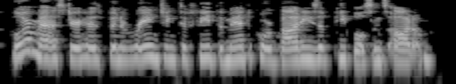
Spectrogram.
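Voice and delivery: ordinary talk, nothing marked

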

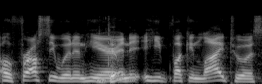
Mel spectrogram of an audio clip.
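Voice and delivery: usual speaking voice

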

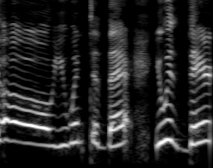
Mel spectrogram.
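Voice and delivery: play-acted, high-pitched, laughing through the words. Retelling an Uber driver's reaction to where they went, imitating someone cracking up. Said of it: "he starts cracking up".

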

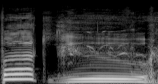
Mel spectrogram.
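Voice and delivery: long, loud, stretched-out delivery with "you" drawn out. Retelling a favourite movie moment, with a big, long, drawn-out delivery. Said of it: "a big, long, drawn out".

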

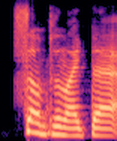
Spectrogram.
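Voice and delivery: ordinary talk

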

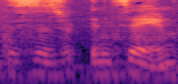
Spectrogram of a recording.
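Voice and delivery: mock breathy, hushed, whispered freak-out outburst. Retelling watching the movie and flipping out: imitating own past freak-out. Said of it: "flipping out when I watched this".

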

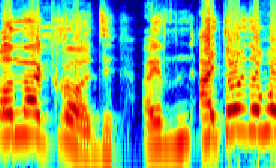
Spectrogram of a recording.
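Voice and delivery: put-on Russian-accented exclamation. Retelling an anecdote, quoting what a man said, imitating a russian guy. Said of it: "this Russian guy goes".

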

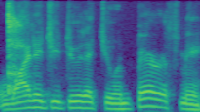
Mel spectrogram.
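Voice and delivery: ordinary talk

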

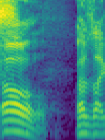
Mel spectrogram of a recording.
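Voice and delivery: normal talking voice

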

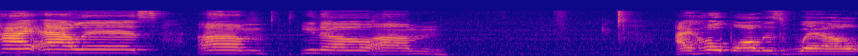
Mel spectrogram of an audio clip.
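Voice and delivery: stiff, mechanical, slow robot voice. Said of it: "They're talking like a robot".

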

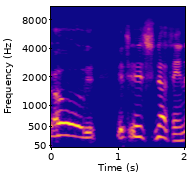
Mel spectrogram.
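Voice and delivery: put-on English accent, high-pitched and slow. Imitating how an actor brushed off something atrocious: imitating an english accent. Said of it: "the way he said it with the English accent".

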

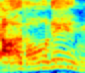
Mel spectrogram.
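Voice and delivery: put-on Australian accent with spokesperson-style pitch. Quoting Roger from American Dad as a spokesperson: Roger's Australian accent. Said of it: "he has an Australian accent. He's like".

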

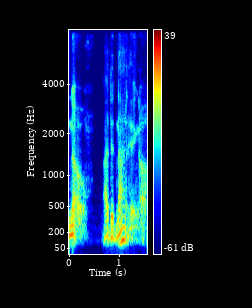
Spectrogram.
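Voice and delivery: hushed, eerie, creepy voice. Retelling a phone call where a voice came on the line: imitating a creepy phone voice. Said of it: "you hear this creepy voice come over the phone".

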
